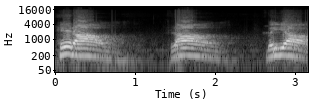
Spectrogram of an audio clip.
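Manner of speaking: loud, drawn-out call for a brother. Acted. Decoy voice luring Ram to battle, loud calling out. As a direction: call out for help in an imitated brother's voice. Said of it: "आवाज़ दी".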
